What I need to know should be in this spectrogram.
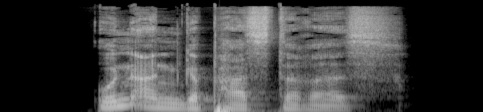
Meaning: strong/mixed nominative/accusative neuter singular comparative degree of unangepasst
- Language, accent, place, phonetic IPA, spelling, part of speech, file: German, Germany, Berlin, [ˈʊnʔanɡəˌpastəʁəs], unangepassteres, adjective, De-unangepassteres.ogg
